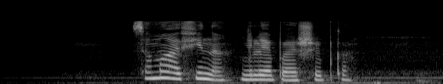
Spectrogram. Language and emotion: Russian, neutral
